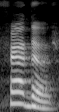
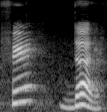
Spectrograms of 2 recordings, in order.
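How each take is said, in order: First: Said in the usual way. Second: फेदर split as फे, pause, दर; two separate beats in फेदर, फे... दर; syllable by syllable. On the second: Shown as a demonstration. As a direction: break फेदर in two for clapping along. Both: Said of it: "जितने syllable होंगे".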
